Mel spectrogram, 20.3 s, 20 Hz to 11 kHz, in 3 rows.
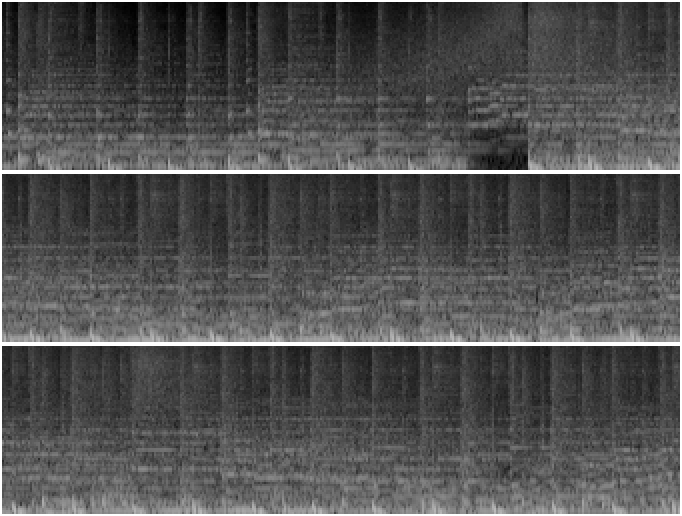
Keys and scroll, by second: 1.3 ctrl+t, 2.8 ctrl+t, 10.2 ctrl+t, 11.0 ctrl+t.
